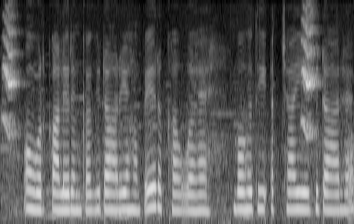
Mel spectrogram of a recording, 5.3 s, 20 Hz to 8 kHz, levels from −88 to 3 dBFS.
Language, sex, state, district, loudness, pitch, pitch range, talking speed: Hindi, female, Punjab, Pathankot, -17 LUFS, 225 Hz, 220-230 Hz, 180 wpm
